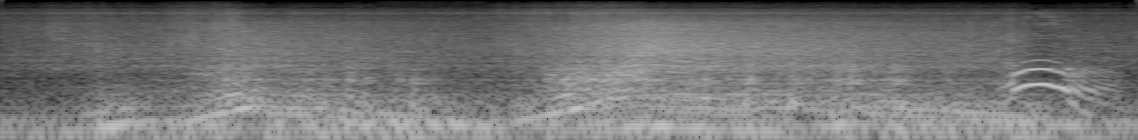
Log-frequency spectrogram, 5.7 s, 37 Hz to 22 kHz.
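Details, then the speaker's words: Ford F100 with a Crown Victoria drivetrain swap, first drive: a deep, smooth V8 rumble rising and falling with the throttle, with no ticks, knocks or misfires; a healthy engine revving. "that thing sounds good, don't it?"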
